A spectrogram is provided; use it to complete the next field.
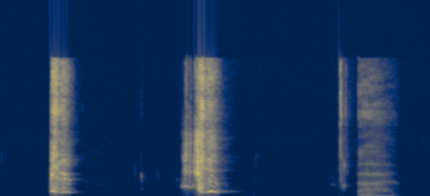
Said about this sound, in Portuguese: A minha tosse agora é assim.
